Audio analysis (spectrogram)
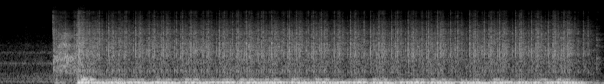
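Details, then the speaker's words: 1992 Ducati 900SS, ignition on after Motogadget m.unit blue ignition switch and start button install: starter spins briefly, then the twin catches and settles into a steady, even low rumble until shut off; healthy start. "Now, if I hit this start button, it's going to turn over, and since the ignition's on, it might start."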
